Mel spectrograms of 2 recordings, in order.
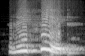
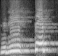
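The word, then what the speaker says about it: receipt: वो साइलेंट रहता है पी तो ये लिखा है रिसीट रिसेप्ट नहीं लिखा रिसीट नेक्स्ट है सी यू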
